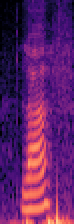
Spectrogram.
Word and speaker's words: laugh: I hate to cry laughs the pronunciation is como el AF I love to laugh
